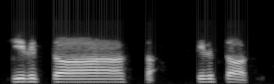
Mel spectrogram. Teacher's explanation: র সাকিনের আগে জের এসছে, র বারিক হওয়ার কথা ছিল, হুরুফের মুস্তালিয়া আসার কারণে র কে পুর করে পড়তে হবে।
